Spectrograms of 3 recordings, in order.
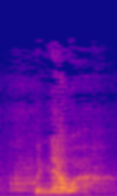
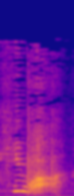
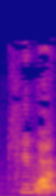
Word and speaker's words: quinoa: and my favorite whole grain is one called quoa is that how you say that quoa no it's actually pronounced quinoa quinoa is my favorite whole grain this is the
